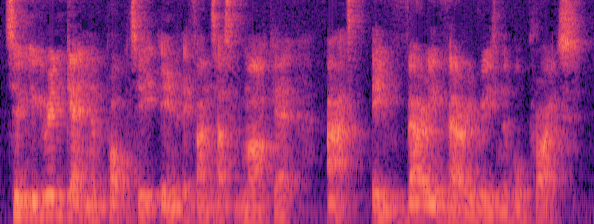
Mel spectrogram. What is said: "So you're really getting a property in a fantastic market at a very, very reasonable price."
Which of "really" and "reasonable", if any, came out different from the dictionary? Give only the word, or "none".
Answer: none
